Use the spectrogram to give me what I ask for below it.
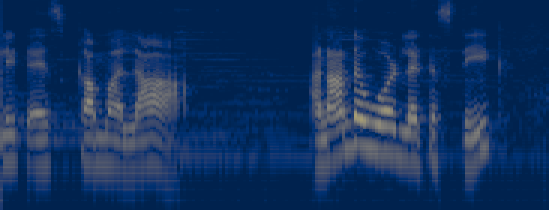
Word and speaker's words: Kamala: For example, when we pronounce this word, it is Kamala, Kamala. But when the same word becomes a feminine word like Kamala, then most probably we are going to pronounce it as Kamla, Kamla, or Vimla instead of Vimala.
